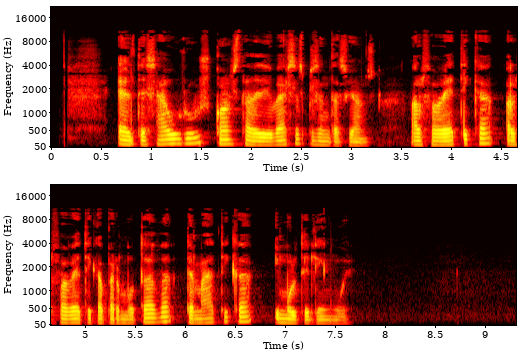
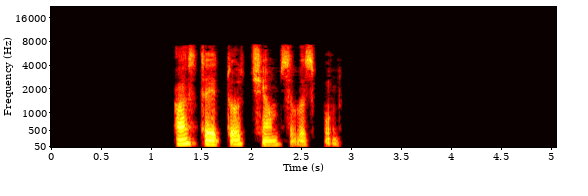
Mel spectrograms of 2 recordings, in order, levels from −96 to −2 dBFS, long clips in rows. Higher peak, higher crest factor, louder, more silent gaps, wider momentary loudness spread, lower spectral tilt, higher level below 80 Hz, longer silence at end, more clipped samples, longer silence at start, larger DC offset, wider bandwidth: second, -10 dBFS vs -4 dBFS; about the same, 22 dB vs 24 dB; second, -30 LUFS vs -23 LUFS; second, none vs 1.70-1.75 s, 1.94-1.99 s, 2.65-2.72 s; second, 9 LU vs 14 LU; about the same, -5.5 dB/octave vs -5.5 dB/octave; about the same, -66 dBFS vs -62 dBFS; second, 1.7 s vs 2.2 s; neither; second, 0.15 s vs 1.25 s; neither; first, 11.5 kHz vs 7.6 kHz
